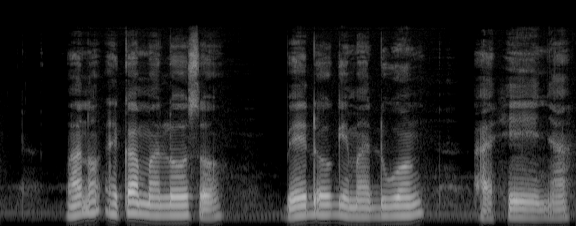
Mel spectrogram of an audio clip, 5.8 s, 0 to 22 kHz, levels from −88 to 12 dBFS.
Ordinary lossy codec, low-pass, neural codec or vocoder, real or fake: none; 14.4 kHz; none; real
